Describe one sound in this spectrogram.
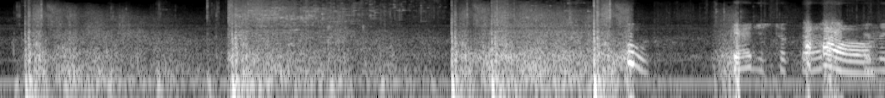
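Loud rifle shots ring out one at a time, each followed by a long echo.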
